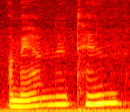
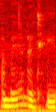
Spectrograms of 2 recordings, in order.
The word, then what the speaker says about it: amanitin: So amanitin binds, like amanatee is what I want to say, but no. Amanitin binds to RNA polymerase's active site.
